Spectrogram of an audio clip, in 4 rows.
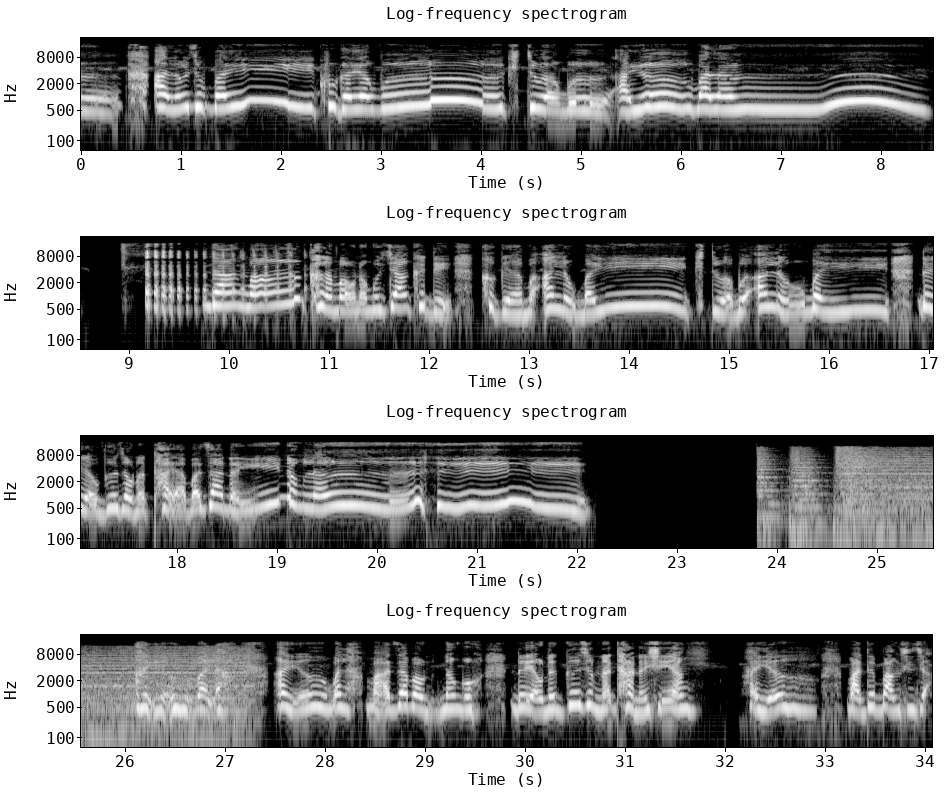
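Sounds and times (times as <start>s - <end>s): high-pitched voice wailing: 0.0s - 8.5s, 9.3s - 11.3s, 26.1s - 28.2s
cartoon voice wailing: 9.2s - 11.2s, 26.1s - 27.4s.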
